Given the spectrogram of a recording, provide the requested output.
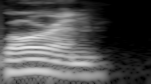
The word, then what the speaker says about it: Goran: Did I say his name right? No. It's the first. – That's the first time I've said it out loud. What'd you say, Gordon? Goran. Goran Dra- Dragic.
